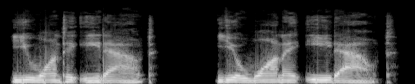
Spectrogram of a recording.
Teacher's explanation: we have reduced want to to become Wana this is a common reduction in English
